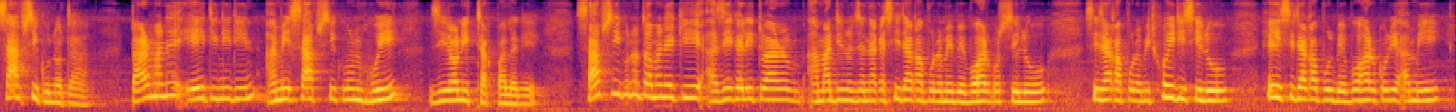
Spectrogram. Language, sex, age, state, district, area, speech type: Assamese, female, 45-60, Assam, Barpeta, rural, spontaneous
